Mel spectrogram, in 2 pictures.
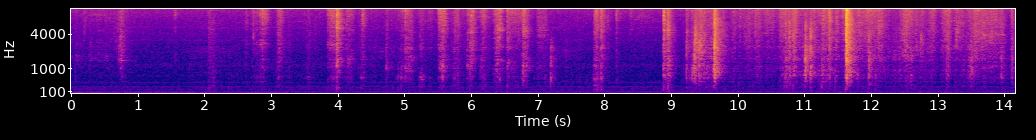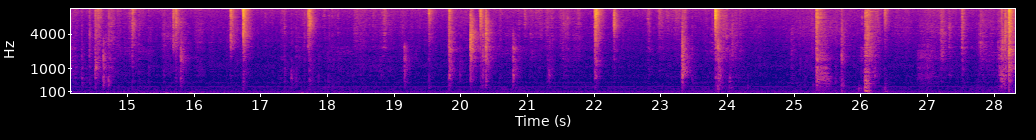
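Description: Rustling and crinkling of a kraft paper pouch of powder being handled, with scattered small clicks and knocks; the rustling is thickest in the middle.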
